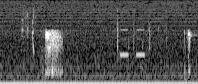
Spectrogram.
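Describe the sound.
Faint mobile phone keypad tones while a test text message is typed: a few short, thin electronic beeps at irregular intervals over a steady low hum.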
